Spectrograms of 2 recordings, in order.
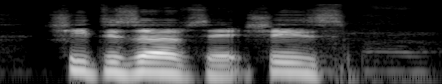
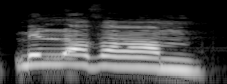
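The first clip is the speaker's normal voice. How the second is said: put-on Jamaican accent; 4 semitones higher, slower than usual. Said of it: "He goes".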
